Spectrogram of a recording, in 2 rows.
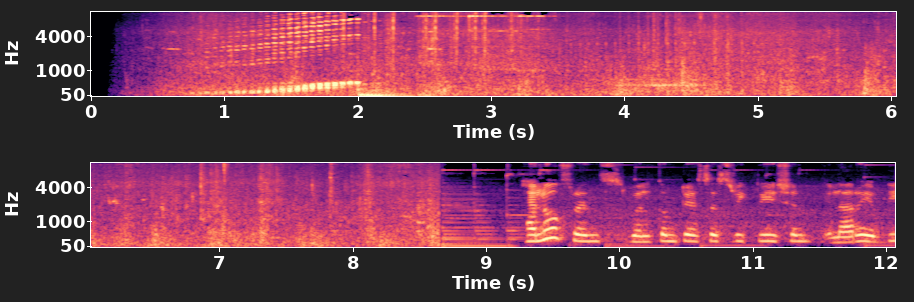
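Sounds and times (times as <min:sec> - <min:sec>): whoosh: 0:00.6 - 0:03.0.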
